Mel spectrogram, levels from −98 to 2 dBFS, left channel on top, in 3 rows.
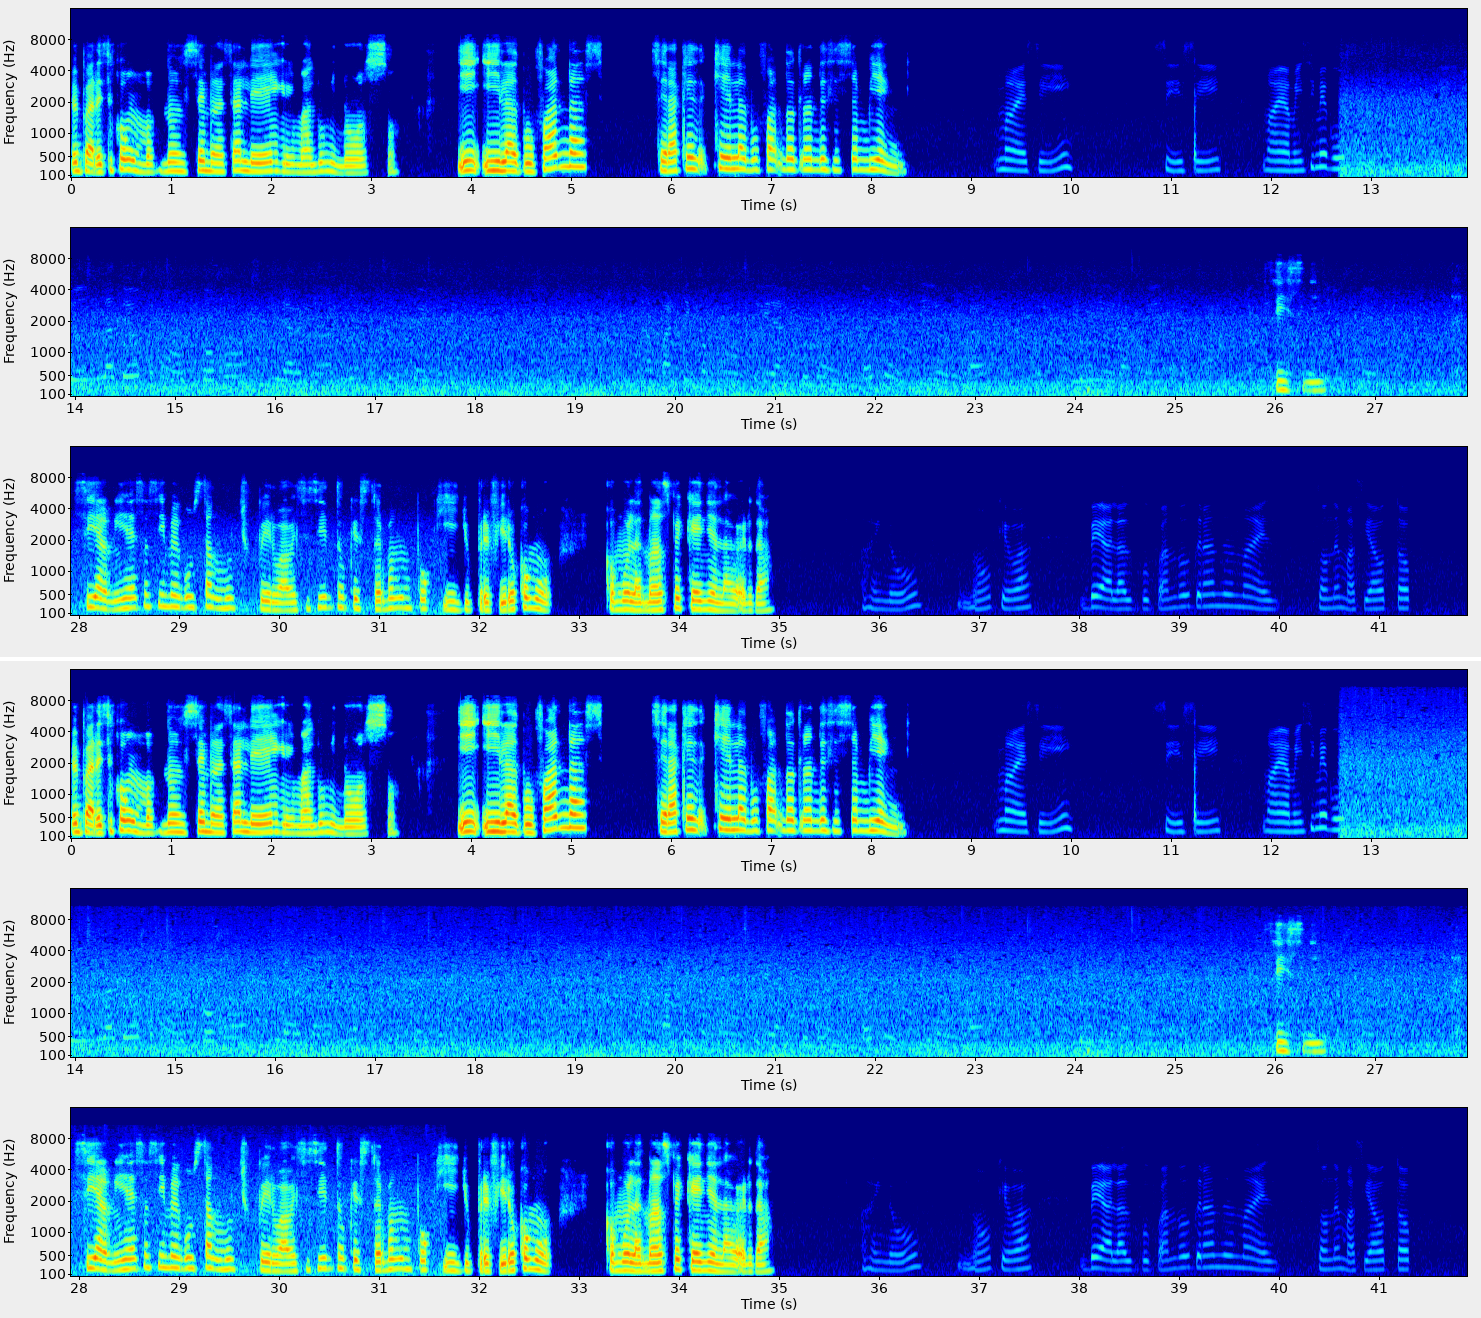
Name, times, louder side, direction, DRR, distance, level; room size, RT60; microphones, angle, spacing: voice 1, 0.0-3.3 3.9-5.2 5.8-8.3 26.0-26.5 28.0-32.7 33.3-34.9, right 3 dB, 30° right, 0.5 m, -28 dB
voice 2, 9.2-10.0 10.9-11.5 11.9-13.1 13.6-17.7 18.5-19.1 19.6-25.1 25.7-27.1 35.8-36.4 36.8-37.5 38.0-40.0 40.4-41.3, right 1 dB, 10° right, 7.6 m, -65 dB
sound 1, 12.7-31.7, right 2 dB, 80° right, 7.6 m, -56 dB
open air
head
